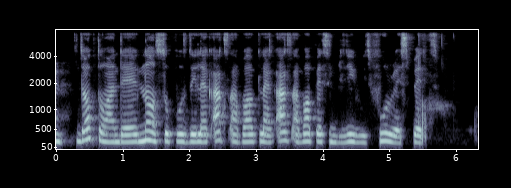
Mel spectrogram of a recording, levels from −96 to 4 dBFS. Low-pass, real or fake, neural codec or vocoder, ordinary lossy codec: 7.2 kHz; real; none; none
